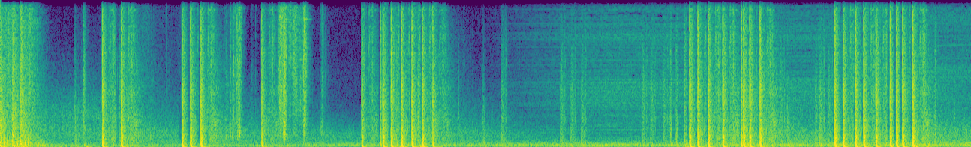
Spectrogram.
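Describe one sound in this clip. Rapid gunshots fire in short, sharp bursts.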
